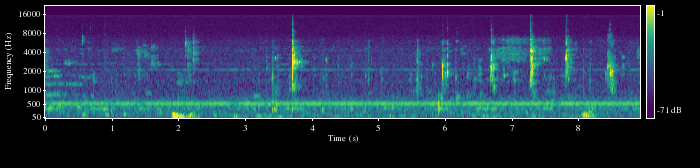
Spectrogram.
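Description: Close-up eating of fresh pineapple chunks: irregular wet mouth clicks and smacks from chewing, more frequent in the second half, over a steady faint hum.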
